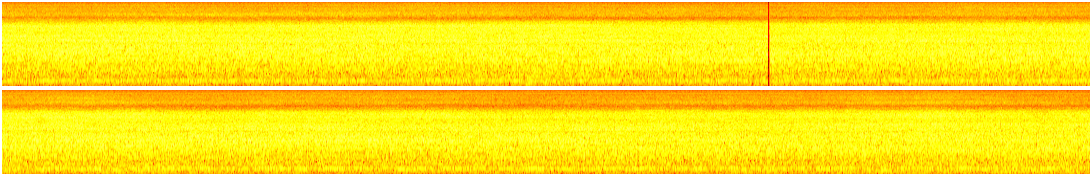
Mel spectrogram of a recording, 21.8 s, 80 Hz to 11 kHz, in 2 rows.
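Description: Steady jet noise from a Boeing 747-230B freighter on the airport ramp: an even rushing hiss over a low steady hum.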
